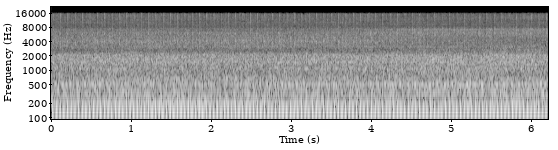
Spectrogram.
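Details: Wisconsin THD air-cooled twin on the bench, fitted with a flush head that tucks into the shroud; low, even thumping idle with steady rapid firing pulses, no knocks or misses; the head makes it quieter; normal idle.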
